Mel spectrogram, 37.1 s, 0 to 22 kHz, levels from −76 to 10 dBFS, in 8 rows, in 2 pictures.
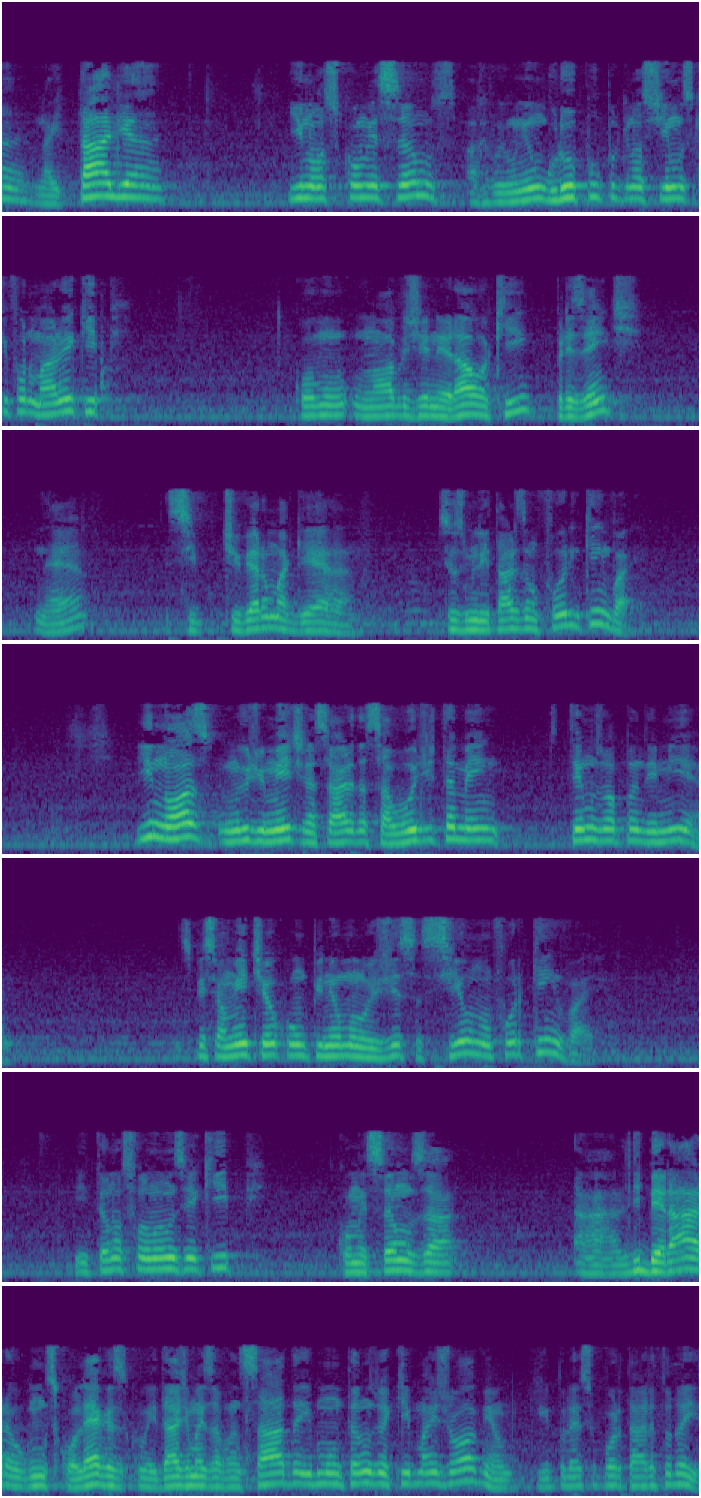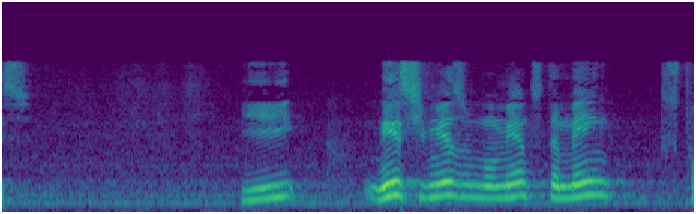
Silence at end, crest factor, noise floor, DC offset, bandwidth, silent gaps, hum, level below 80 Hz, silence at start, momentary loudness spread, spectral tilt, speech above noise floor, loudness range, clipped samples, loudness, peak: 0 s; 20 dB; -43 dBFS; under 0.1%; 8 kHz; none; none; -58 dBFS; 0 s; 14 LU; -5 dB/octave; 25 dB; 6 LU; under 0.1%; -19 LUFS; 0 dBFS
